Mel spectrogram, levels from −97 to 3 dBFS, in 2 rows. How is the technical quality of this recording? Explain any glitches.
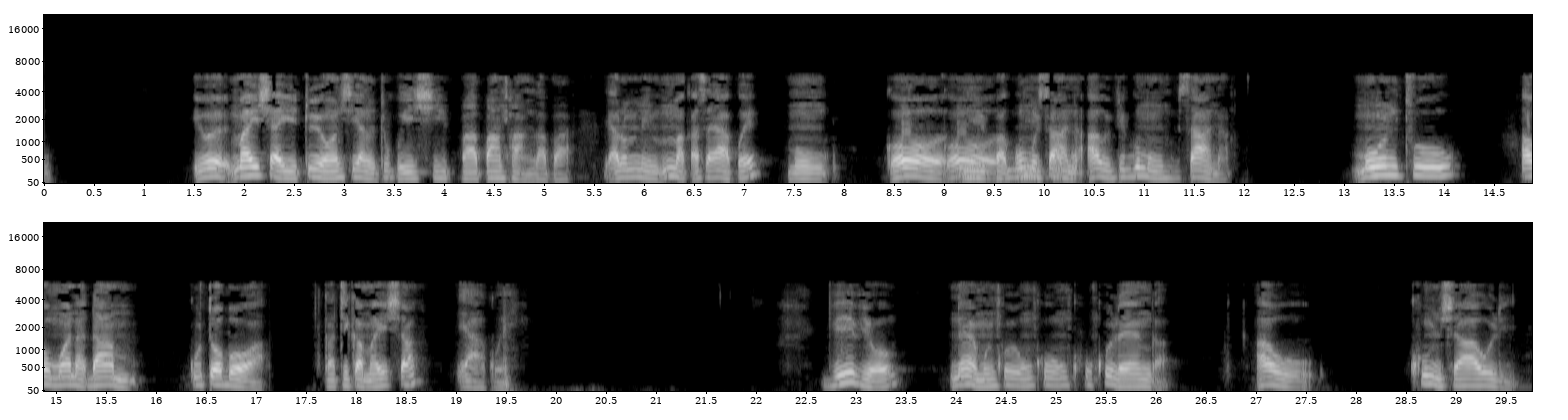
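The recording has clear technical faults: plainly audible compression damage throughout and one short stretch of doubled audio.

MP3 compression, throughout the clip. Nothing is heard above 5.8 kHz, and the speech sounds watery and swirly, with smeared consonants. This is likely a low-bitrate encoder, around 24 kbps, cutting the treble and dropping weak frequency components that flicker from frame to frame.

Doubled audio track, 9.0 to 10.32 s, ending just before "au vigumu sana". A second full-band copy of the speech, about 5 dB quieter, follows roughly half a second behind and starts and stops abruptly, with no room tail. This is likely a slower capture path or an edit holding two copies out of step.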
